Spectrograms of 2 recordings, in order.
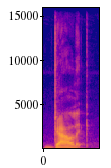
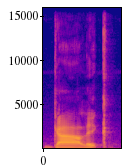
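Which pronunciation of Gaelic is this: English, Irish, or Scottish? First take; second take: English; Scottish. First: The word is said the usual English way. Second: The word sounds like garlic without the r. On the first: "Gaelic in English is pronounced just how I'm saying it" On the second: "in Scottish it's pronounced Gaelic. Right. So think garlic without the R"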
